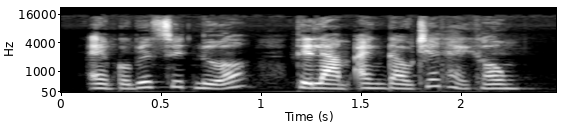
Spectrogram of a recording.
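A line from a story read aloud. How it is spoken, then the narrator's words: Sulky, resentful. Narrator (Vietnamese): Hạ Trần Ninh hậm hực nói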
